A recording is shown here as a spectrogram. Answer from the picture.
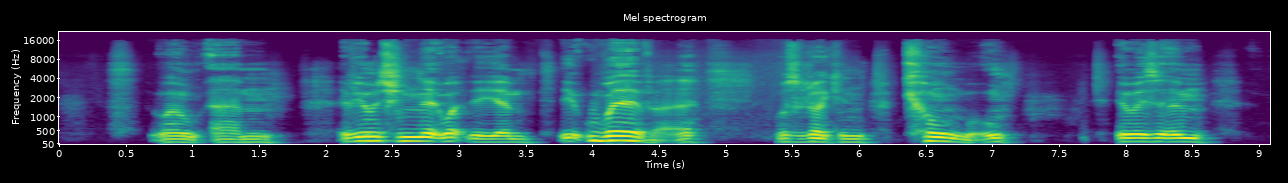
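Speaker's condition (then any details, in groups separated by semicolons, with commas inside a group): Down syndrome; three copies of chromosome 21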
